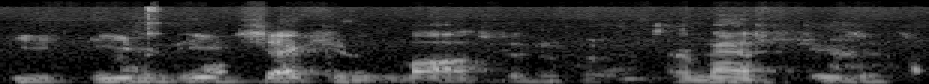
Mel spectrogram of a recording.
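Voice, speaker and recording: Quick-talking man in casual group chat. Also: lowish voice, heavy background noise. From New Hampshire. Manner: animated storytelling, quick and playful.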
